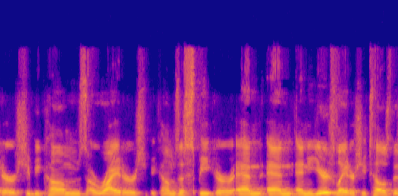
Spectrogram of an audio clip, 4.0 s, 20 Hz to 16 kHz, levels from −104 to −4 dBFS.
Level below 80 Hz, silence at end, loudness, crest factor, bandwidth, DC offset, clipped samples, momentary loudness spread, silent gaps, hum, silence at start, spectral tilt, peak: -64 dBFS; 0 s; -22 LUFS; 18 dB; 12.5 kHz; under 0.1%; under 0.1%; 8 LU; none; none; 0 s; -4.5 dB/octave; -4 dBFS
